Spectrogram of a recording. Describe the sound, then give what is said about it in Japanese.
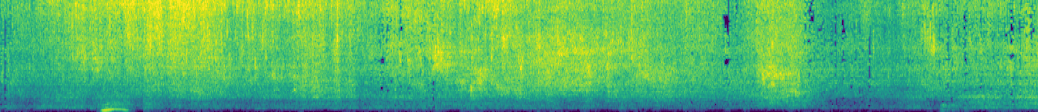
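Tap water running steadily while rinsing hair down to the hairline during a hair wash, an even, continuous rushing hiss that holds for the whole stretch with only slight swells. “髪の生え際まで流して、軽く油を流しておかないといけませんからね。”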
